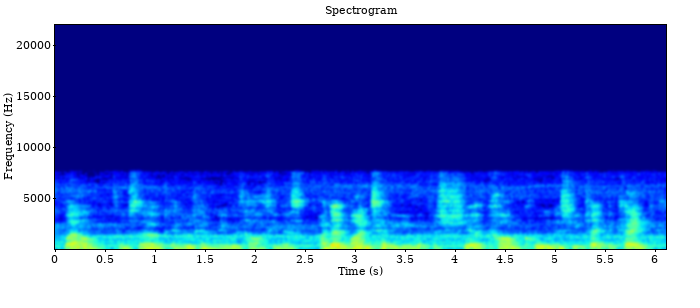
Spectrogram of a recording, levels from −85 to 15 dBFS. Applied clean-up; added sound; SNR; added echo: none; Fire; 14 dB; reverberation time 0.3 s.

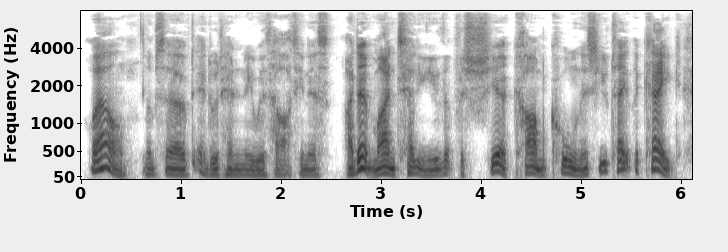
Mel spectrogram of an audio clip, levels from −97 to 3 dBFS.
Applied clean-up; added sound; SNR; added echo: none; none; none; none.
